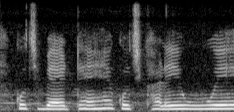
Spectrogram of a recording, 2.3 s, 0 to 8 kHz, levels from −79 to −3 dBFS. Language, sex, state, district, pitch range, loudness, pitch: Hindi, female, Bihar, Madhepura, 245-265 Hz, -15 LUFS, 255 Hz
